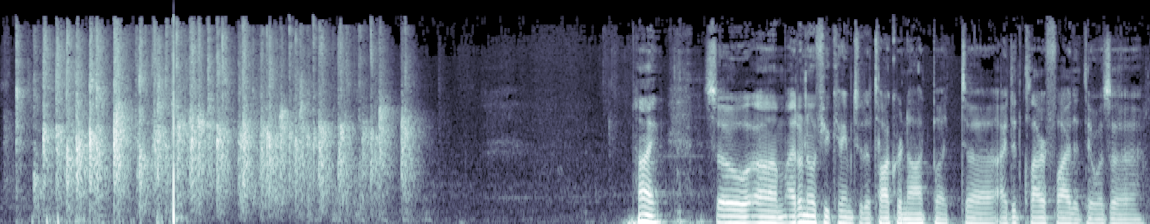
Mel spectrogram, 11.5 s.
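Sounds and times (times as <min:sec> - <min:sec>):
audience applause: 0:00.0 - 0:04.3
speech: 0:06.4 - 0:11.4.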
